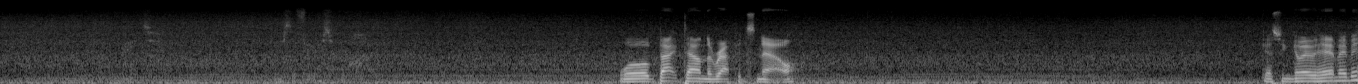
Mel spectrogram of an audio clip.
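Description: A small outboard motor hums steadily.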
